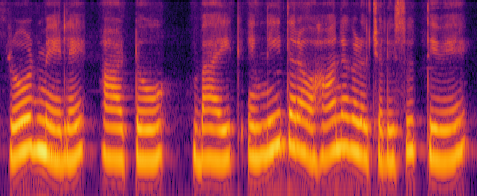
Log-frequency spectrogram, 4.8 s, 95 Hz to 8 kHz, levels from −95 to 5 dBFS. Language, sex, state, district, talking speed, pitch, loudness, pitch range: Kannada, female, Karnataka, Bidar, 90 wpm, 235 Hz, -14 LUFS, 220-260 Hz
